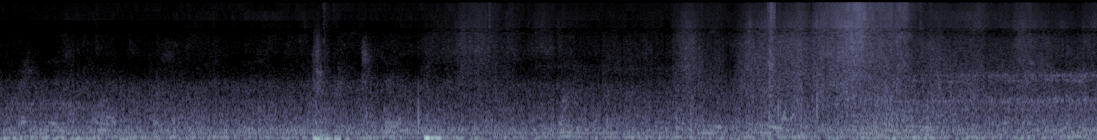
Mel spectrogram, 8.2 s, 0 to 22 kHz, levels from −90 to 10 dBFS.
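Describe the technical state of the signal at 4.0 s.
Opus compression is present at 4.0 s and throughout the whole clip. The damage is plainly audible. Tonal parts of the sound turn grainy, rough and noisy rather than swirling, and the lower range takes on a muffled, hoarse character. This is likely the encoder filling starved bands with folded or noise content, which fits a bitrate near 16 kbps in its hybrid mode. The bandwidth stays full, reaching about 20.1 kHz.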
